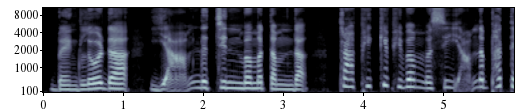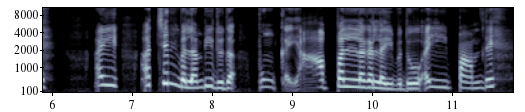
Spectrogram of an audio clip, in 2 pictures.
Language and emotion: Manipuri, disgusted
